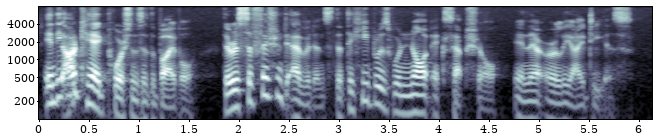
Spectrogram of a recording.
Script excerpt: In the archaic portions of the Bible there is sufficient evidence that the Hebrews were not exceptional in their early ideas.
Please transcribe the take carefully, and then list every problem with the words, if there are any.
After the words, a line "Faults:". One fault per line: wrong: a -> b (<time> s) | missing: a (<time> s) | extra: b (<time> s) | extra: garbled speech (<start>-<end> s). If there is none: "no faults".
In the archaic portions of the Bible there is sufficient evidence that the Hebrews were not exceptional in their early ideas.
Faults:
no faults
